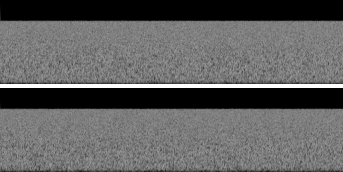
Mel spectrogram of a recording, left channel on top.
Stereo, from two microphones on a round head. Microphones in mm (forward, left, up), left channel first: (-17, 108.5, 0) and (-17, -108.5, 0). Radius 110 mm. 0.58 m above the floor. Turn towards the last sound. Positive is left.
No sound to turn to.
